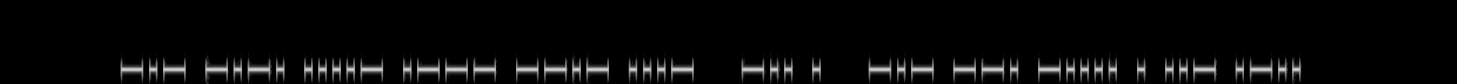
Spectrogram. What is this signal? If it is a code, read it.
Morse code, heard as a keyed tone, about 17 wpm, 700 Hz. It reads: KC4JQV DE KG6EUL
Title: USA Callsign DE Callsign - 6 Characters - 17wpm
